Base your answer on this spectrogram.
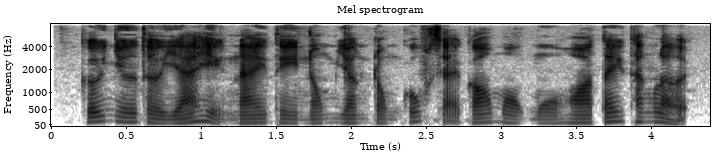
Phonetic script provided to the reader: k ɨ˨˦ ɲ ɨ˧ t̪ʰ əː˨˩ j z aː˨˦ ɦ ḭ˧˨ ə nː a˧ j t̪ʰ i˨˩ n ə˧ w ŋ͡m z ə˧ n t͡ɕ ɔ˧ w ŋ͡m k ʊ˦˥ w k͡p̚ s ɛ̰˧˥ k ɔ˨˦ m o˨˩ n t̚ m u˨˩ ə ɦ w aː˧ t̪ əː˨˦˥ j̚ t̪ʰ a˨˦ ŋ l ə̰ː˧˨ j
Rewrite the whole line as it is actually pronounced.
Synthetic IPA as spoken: k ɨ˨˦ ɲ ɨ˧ t̪ʰ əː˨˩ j z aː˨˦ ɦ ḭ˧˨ ə nː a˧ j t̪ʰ i˨˩ n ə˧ w ŋ͡m z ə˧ n t͡ɕ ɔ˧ w ŋ͡m k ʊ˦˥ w k͡p̚ s ɛ̰˧˥ k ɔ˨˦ m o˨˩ t̚ m u˨˩ ə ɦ w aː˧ t̪ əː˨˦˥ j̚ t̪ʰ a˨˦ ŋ l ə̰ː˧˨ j

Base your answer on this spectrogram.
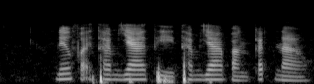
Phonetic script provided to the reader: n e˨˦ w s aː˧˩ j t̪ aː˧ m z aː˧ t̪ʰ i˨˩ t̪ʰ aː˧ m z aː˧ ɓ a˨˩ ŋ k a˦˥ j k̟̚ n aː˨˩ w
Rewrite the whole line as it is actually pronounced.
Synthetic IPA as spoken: n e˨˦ w f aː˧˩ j t̪ʰ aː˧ m z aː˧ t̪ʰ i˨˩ t̪ʰ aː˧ m z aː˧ ɓ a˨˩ ŋ k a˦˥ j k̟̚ n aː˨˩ w

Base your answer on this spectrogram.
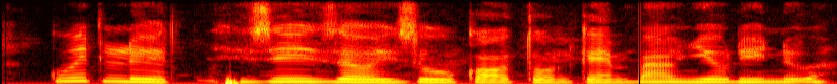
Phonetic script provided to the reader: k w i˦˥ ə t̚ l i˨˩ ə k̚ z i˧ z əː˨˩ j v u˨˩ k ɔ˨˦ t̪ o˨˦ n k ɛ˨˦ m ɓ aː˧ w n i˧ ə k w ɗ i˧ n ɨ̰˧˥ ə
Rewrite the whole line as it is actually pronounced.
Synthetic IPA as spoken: k w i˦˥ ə t̚ l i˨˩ ə t̚ z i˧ z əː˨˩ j z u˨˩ k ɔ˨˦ t̪ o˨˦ n k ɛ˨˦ m ɓ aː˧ w ɲ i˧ ə w ɗ i˧ n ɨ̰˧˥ ə

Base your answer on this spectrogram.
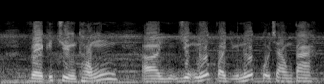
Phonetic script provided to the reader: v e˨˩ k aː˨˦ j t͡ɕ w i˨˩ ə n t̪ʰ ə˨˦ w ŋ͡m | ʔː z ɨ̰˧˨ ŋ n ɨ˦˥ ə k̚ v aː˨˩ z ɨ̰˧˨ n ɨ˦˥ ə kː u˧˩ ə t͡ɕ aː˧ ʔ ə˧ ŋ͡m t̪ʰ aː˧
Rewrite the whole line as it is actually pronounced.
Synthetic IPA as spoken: v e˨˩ k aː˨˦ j t͡ɕ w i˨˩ ə n t̪ʰ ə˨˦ w ŋ͡m | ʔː z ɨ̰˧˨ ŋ n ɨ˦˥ ə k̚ v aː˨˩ z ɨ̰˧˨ n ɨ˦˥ ə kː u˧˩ ə t͡ɕ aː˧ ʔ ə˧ ŋ͡m t̪ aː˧

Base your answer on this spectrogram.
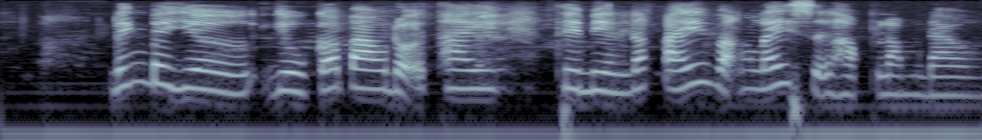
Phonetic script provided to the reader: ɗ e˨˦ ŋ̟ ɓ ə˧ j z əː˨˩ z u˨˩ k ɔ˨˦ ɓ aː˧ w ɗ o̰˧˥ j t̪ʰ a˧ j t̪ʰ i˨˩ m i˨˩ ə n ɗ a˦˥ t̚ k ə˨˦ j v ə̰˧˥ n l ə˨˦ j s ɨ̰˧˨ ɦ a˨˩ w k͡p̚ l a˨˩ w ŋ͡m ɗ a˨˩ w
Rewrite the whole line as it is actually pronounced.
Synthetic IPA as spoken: ɗ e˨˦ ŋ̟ ɓ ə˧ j z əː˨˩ z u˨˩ k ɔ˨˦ ɓ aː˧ w ɗ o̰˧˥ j t̪ʰ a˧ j t̪ʰ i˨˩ m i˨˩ ə n ɗ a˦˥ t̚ ʔ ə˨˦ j v ə̰˧˥ n l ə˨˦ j s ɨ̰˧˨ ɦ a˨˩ w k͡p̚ l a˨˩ w ŋ͡m ɗ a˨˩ w

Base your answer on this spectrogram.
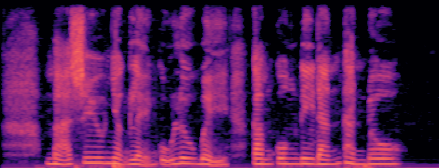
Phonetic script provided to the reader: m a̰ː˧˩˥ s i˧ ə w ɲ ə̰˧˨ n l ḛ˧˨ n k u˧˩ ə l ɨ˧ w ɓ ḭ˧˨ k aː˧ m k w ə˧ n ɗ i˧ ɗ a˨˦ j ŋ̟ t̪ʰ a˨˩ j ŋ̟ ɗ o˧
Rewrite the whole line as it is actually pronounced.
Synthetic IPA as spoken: m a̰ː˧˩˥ s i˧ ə w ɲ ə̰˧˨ n l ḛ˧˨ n k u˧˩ ə l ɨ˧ w ɓ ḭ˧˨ k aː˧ m k w ə˧ n ɗ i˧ ɗ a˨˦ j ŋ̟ t̪ʰ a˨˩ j ŋ̟ ɗ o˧

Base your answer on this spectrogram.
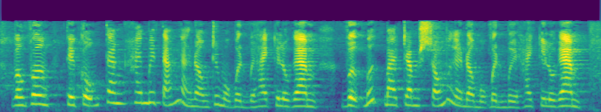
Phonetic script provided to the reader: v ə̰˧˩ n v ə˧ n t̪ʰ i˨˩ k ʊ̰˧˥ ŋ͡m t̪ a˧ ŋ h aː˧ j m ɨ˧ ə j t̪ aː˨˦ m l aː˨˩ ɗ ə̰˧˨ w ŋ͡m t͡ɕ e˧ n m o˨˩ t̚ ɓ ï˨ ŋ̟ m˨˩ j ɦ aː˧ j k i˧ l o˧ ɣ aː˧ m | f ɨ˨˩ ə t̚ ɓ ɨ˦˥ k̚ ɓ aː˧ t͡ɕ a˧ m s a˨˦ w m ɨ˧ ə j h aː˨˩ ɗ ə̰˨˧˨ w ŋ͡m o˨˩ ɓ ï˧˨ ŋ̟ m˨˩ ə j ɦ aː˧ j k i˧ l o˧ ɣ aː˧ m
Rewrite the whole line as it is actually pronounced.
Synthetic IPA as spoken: v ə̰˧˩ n v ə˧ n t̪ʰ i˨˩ k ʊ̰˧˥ ŋ͡m t̪ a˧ ŋ h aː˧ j m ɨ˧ ə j t̪ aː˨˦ m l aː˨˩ ɗ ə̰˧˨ w ŋ͡m t͡ɕ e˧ n m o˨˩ t̚ ɓ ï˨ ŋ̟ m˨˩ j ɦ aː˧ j k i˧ l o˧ ɣ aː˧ m | v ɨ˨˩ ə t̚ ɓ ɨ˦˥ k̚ ɓ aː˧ t͡ɕ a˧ m s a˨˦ w m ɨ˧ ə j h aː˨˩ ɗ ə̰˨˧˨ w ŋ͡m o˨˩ ɓ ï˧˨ ŋ̟ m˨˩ ə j ɦ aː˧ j k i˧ l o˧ ɣ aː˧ m

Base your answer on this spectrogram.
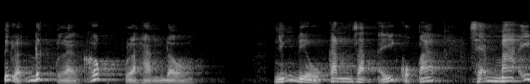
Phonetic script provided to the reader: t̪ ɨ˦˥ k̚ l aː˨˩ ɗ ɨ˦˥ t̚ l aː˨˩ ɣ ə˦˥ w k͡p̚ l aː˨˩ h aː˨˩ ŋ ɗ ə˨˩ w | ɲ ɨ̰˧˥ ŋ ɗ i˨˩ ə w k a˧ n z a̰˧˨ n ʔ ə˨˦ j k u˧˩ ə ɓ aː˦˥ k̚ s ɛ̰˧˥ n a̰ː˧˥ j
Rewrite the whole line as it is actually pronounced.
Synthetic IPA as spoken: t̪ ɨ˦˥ k̚ l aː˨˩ ɗ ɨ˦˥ k̚ l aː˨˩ ɣ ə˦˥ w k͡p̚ l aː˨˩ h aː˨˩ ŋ ɗ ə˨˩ w | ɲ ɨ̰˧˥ ŋ ɗ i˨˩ ə w k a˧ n z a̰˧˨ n ʔ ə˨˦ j k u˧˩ ə ɓ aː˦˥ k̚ s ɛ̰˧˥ m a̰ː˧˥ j

